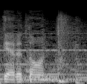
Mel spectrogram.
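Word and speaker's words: guéridon: इट is pronounced as गैरेदॉन, okay, it is pronounced as गैरेदॉन।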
